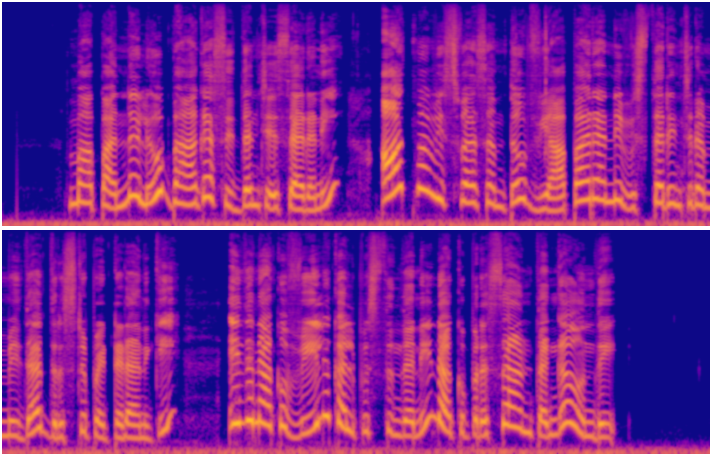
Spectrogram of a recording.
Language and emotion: Telugu, happy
